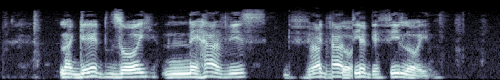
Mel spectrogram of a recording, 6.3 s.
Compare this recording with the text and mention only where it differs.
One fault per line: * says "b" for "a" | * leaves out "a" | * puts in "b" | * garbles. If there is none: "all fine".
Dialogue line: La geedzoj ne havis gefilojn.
* garbles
